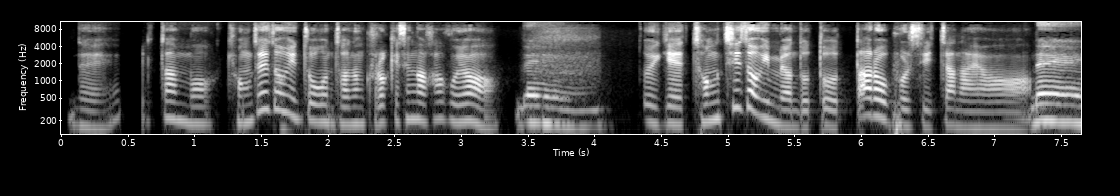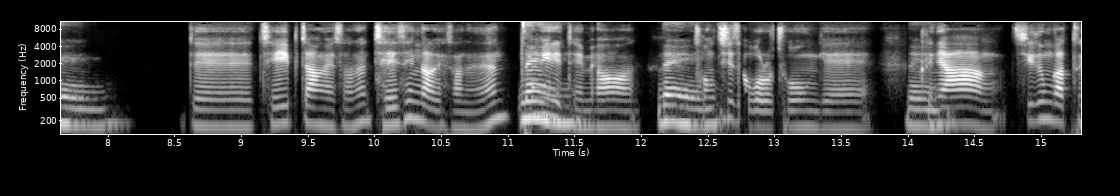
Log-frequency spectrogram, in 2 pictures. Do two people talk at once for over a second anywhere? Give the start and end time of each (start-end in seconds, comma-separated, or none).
none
